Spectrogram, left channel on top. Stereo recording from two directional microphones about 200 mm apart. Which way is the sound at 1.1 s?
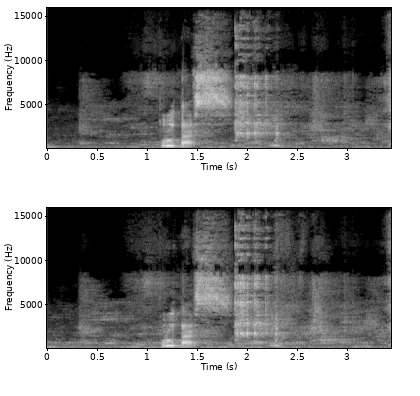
40° left (ahead or behind).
